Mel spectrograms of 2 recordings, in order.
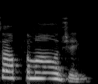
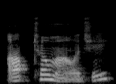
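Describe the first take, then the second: First: "ophthalmology" with TH after the first syllable, pitched high then falling; "ophthalmology" pitched up as the right version, TH clearly sounded; corrected pronunciation. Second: "optomology" with a T in place of TH; "optomology" said as the wrong example, no TH sound; common mispronunciation. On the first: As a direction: correct the learner with "ophthalmology", -thuh-MOL-uh-jee. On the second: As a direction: show the mistaken "optomology", op-tuh-MOL-uh-jee. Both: Shown as a demonstration. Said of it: "It's not optomology".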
